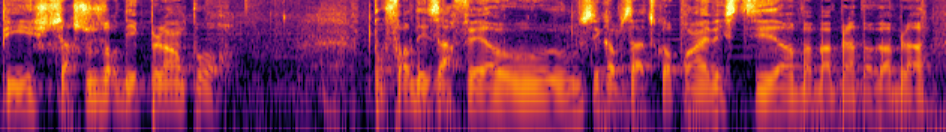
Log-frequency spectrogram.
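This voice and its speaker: A man with a Montreal accent speaks at a fairly low pitch with fairly even intonation. Audible room echo and music in the background accompany him. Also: moderate pace. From Montreal, Quebec. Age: 20s. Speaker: rapper. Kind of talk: interview. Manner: casual, slangy.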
